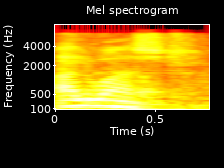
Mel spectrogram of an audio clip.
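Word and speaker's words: Alouache: Alush or Aluash? Aluash. After O you have another A? Yes. Then the That's- A. that's Yes. right. Yes. So it should be Aluash, not Alwash.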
